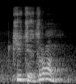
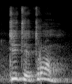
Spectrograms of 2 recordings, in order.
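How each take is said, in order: Both takes have the same delivery.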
